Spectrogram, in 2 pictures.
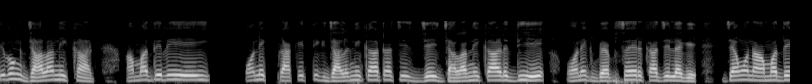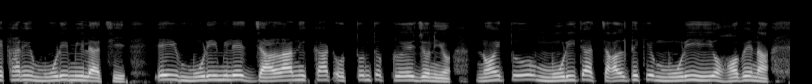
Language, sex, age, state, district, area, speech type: Bengali, male, 30-45, West Bengal, Nadia, rural, spontaneous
